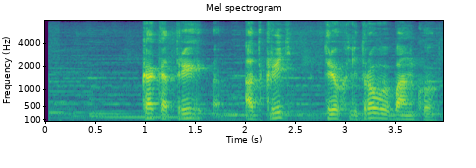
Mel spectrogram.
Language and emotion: Russian, neutral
